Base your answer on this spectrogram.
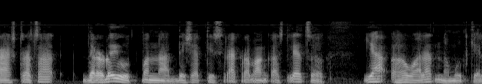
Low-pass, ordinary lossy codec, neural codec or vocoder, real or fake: none; none; none; real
